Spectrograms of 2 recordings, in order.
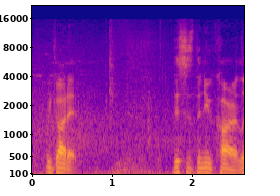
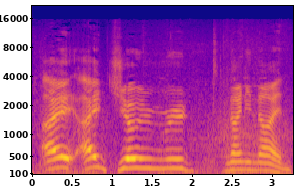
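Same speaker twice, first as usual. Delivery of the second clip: higher, louder and very slow, a strange put-on voice; weird voice; 7 semitones higher, 7 dB louder, much slower than usual. Shown as a demonstration. Reading a subscriber's nickname aloud in a weird slow voice. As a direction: drag the name out in an odd announcer voice. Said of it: "that weird voice that I just used".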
